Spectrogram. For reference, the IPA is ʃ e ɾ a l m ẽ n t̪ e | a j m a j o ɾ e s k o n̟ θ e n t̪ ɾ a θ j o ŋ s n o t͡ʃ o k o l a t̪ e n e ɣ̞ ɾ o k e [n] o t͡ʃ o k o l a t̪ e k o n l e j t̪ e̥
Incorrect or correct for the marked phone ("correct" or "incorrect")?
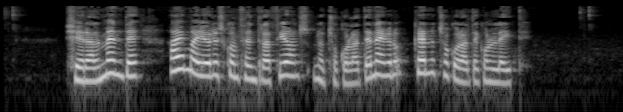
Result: correct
